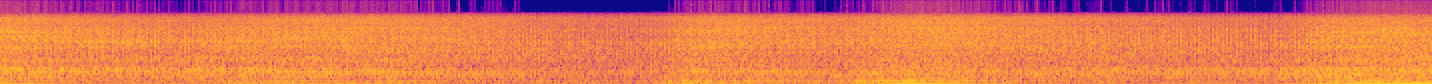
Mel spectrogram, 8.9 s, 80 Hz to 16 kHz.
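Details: Freshly rebuilt Toyota 4AGE 20V, about 500 miles since rebuild on break-in oil, possibly 20W50, no oil use or smoke; light regular tick at idle; owner suspects valves or VVT pulley. Ticking at idle.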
